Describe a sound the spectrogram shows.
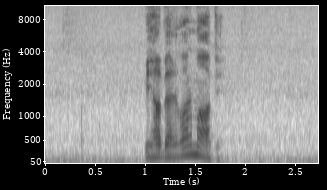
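A young man asks a short question calmly.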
